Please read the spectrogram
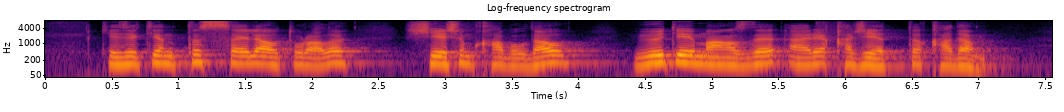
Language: Kazakh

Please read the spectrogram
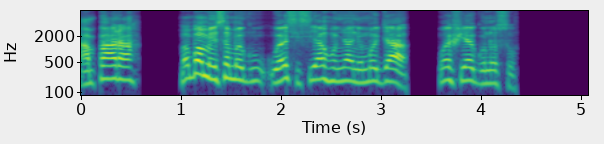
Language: Akan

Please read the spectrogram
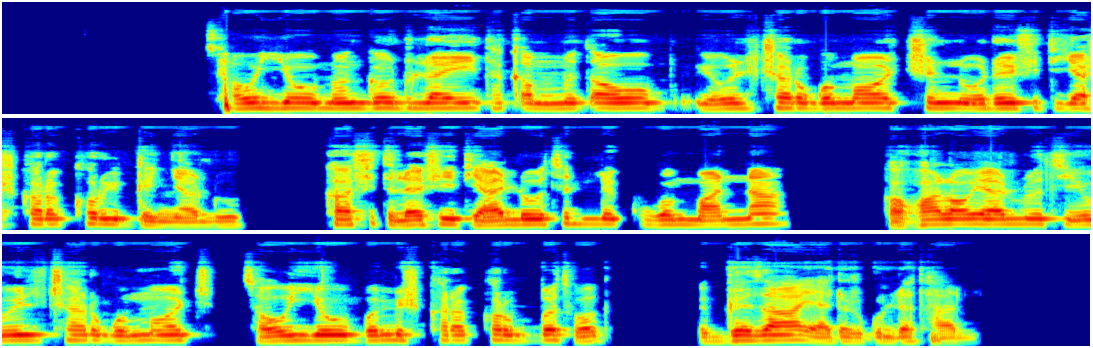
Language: Amharic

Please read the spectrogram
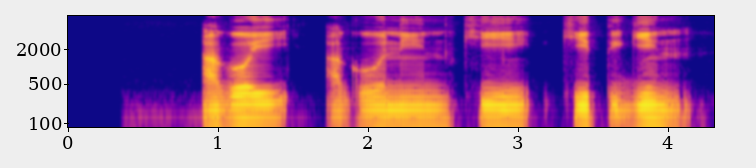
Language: Kalenjin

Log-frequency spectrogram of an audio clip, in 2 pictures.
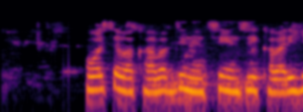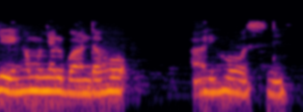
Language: Kinyarwanda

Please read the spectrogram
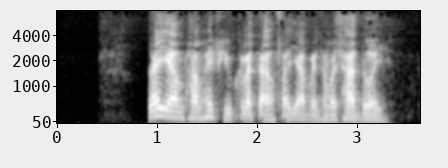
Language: Thai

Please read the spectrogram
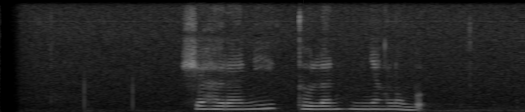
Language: Javanese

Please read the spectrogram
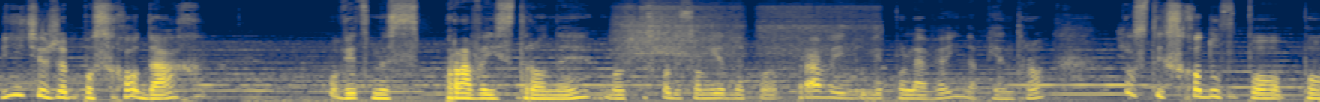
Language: Polish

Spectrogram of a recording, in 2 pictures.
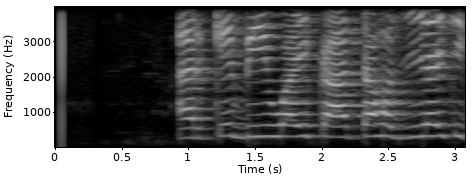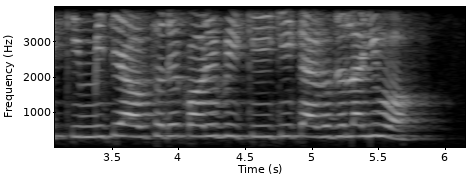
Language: Odia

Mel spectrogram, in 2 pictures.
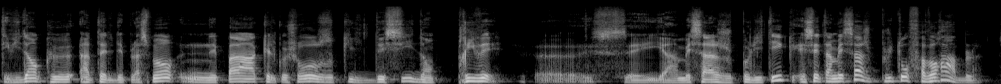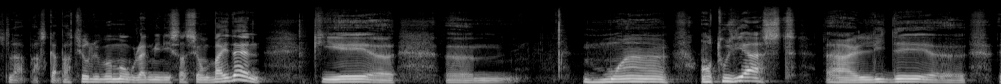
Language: French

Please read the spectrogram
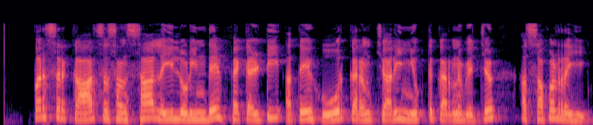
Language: Punjabi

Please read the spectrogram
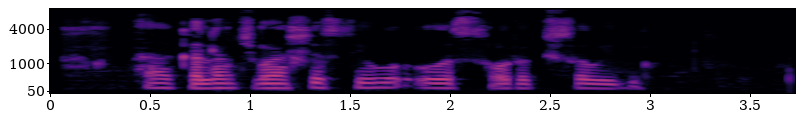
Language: Pashto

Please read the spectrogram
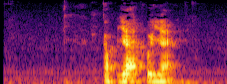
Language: Thai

